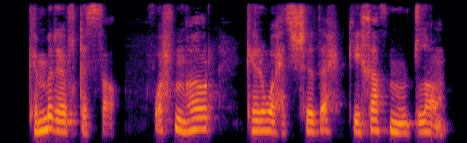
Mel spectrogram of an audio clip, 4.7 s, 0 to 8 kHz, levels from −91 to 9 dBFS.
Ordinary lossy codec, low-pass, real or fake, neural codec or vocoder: none; 7.2 kHz; fake; codec, 24 kHz, 0.9 kbps, WavTokenizer, medium speech release version 2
